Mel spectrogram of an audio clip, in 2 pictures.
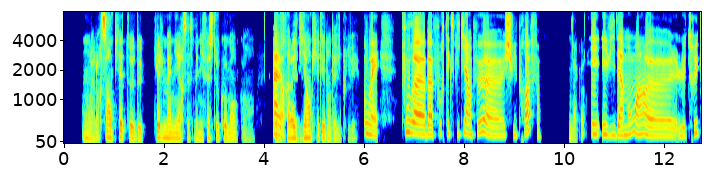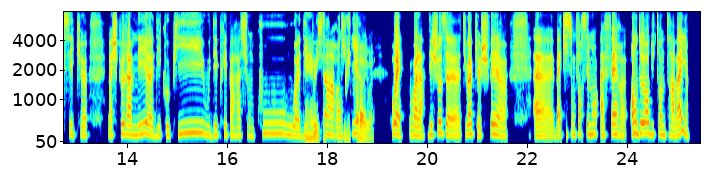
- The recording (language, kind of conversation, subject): French, podcast, Comment trouver un bon équilibre entre le travail et la vie de famille ?
- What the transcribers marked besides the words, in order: other background noise; stressed: "en dehors"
